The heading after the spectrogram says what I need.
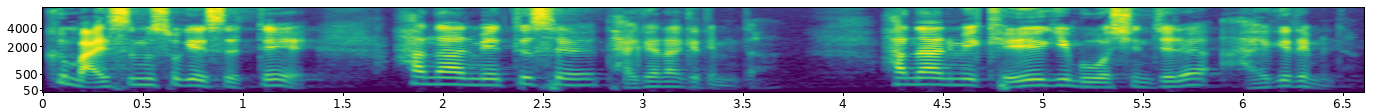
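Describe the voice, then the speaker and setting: A man preaching a church sermon as pastor, exhorting emphatically in a voice hoarse from a throat cold. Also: on the high side, expressive, a little fast, pushed and bright. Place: church service.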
